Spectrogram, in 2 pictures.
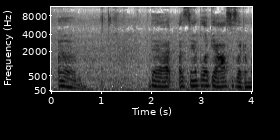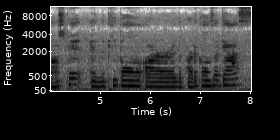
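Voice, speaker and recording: A woman speaks at a very slow pace in a very deep, low voice, somewhat breathy, with fairly even intonation and audible room echo. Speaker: chemistry teacher. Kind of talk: lecture. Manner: casual, hesitant with fillers.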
